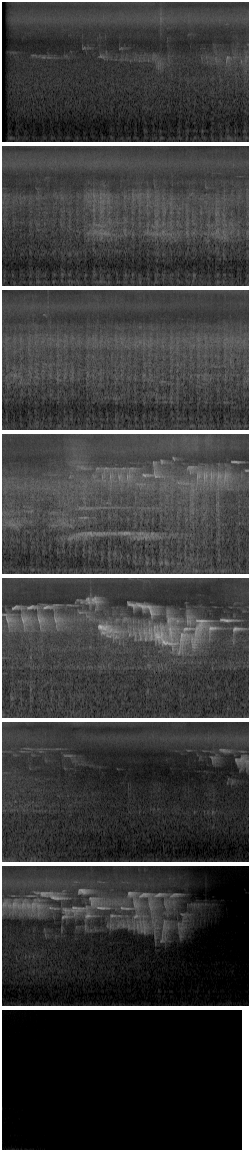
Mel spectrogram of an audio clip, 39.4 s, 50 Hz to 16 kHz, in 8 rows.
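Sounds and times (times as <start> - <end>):
train journey: 0.1 - 33.2.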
